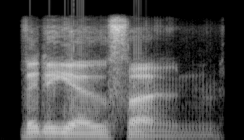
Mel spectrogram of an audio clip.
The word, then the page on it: Videophone: British English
